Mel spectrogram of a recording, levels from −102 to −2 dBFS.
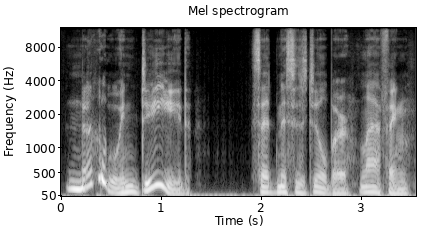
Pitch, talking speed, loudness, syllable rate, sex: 115 Hz, 100 wpm, -16 LUFS, 3.3 syllables/s, male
